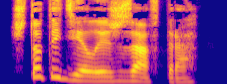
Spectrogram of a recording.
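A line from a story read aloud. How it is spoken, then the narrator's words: Thoughtful question. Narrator (Russian): задумчиво интересуется Свела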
